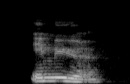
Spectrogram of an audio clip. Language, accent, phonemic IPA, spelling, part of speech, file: French, Canada, /e.myʁ/, émurent, verb, LL-Q150 (fra)-émurent.wav
- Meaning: third-person plural past historic of émouvoir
